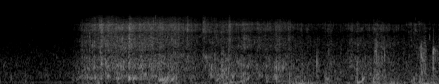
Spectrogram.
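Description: Water splashing and sloshing, starting about a second in, from a hooked steelhead thrashing at the surface.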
